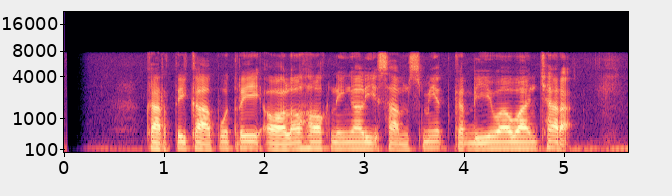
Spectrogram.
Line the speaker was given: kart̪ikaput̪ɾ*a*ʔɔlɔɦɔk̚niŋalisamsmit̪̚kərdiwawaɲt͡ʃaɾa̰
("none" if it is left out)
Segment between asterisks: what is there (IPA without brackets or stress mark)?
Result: i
